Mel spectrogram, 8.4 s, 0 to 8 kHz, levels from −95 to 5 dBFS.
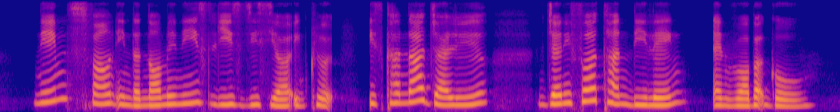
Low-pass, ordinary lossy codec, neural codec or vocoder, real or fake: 7.2 kHz; none; autoencoder, 48 kHz, 32 numbers a frame, DAC-VAE, trained on Japanese speech; fake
